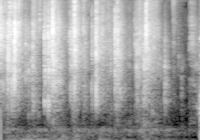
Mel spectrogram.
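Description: Pokémon trading cards and their packaging being handled on a tabletop: a quick run of light, irregular clicks and rustles that thins out near the end.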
